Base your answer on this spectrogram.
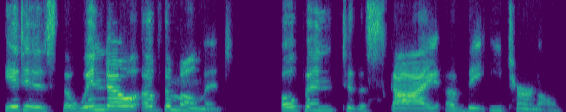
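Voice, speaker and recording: Slow, calm woman reading liturgy. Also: mid-range voice, gravelly, no room sound, muffled recording. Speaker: worship associate.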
